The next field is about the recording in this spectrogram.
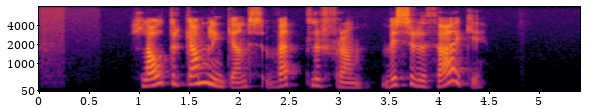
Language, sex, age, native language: Icelandic, female, 30-39, Icelandic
